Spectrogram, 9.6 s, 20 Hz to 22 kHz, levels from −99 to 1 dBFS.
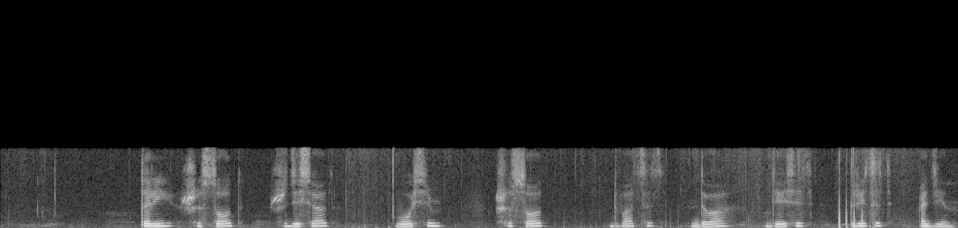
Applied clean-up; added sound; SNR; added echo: none; none; none; none.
